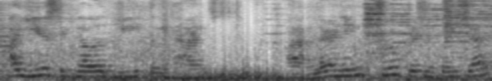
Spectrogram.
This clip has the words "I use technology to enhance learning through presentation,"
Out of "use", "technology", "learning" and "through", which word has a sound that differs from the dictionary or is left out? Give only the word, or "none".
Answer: through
